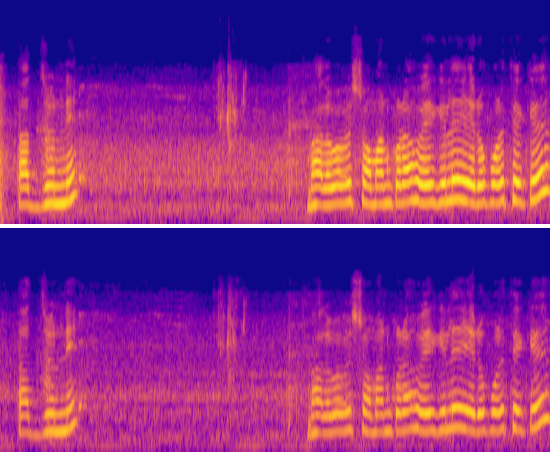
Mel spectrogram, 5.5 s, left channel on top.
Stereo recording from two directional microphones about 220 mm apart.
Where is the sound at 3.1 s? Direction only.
20° left (ahead or behind).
